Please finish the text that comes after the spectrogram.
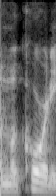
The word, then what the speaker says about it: McCourty: McCartney, I'm not sure if I can pronounce their names correctly. McCartney brothers. Devin McCourty. No, McCourty.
